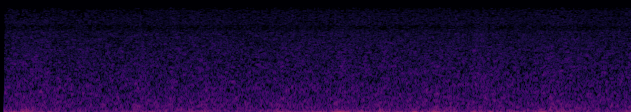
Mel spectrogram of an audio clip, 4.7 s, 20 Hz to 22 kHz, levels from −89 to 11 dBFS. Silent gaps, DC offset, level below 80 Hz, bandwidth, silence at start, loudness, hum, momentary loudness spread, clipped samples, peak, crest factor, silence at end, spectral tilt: none; under 0.1%; -62 dBFS; 16.5 kHz; 0 s; -56 LUFS; none; 1 LU; under 0.1%; -38 dBFS; 14 dB; 0 s; -3 dB/octave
